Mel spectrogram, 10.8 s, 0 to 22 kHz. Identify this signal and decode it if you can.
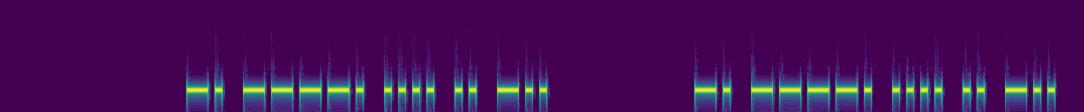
Morse code, heard as a keyed tone, about 17 wpm, 700 Hz. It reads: N9HID N9HID
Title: USA Call Signs - 5 Characters - Repeated 2x - 17wpm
